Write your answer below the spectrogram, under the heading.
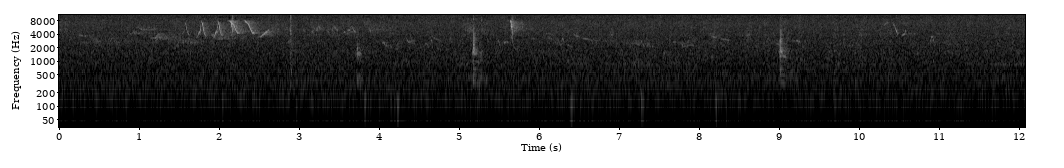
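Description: Near-silent pond ambience with a few faint, short wildlife calls: a quick run of high chirps about two seconds in, then single sharp call notes around five and nine seconds.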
